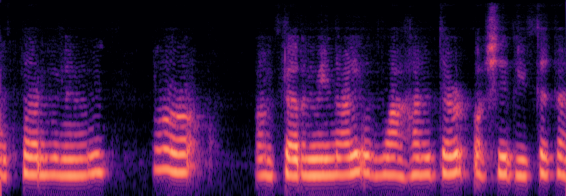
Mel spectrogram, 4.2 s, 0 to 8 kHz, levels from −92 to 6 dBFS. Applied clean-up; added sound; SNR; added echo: neural mask model DeepFilterNet 3.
